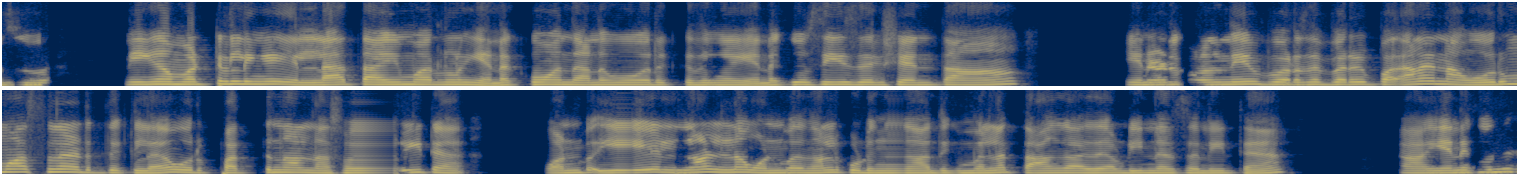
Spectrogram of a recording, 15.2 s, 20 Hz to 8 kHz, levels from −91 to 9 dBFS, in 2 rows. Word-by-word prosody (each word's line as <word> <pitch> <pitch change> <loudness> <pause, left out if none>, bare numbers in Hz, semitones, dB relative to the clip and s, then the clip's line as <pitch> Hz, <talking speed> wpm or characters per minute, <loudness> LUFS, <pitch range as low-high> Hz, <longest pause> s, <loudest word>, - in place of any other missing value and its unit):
Super, 175 - -5
super. 190 +1 -4 0.4
நீங்க 230 +1 +5
மட்டும் 235 +3 +2
இல்லேங்க. 245 -1 +3
எல்லா 205 +2 +4 0.2
தாய்மார்களும் 220 -1 +2
எனக்கும் 185 +5 0
அந்த 210 -1 +1
அனுபவம் 205 0 0
இருக்குதுங்க. 190 -1 -3
எனக்கும் 200 +4 -2
சிசெர்க்ஷன் 210 -2 +1
தான். 205 +2 +2 0.7
என்னோட 210 +1 +2
குழந்தையும் 220 +2 +1
பிறந்த 220 0 +1
பிறகு 225 0 +1
ஆனா 265 - +3
நான் 205 -3 +1
1 220 +3 +1
மாசம்லாம் 270 -1 +2
எடுத்துக்கல. 195 -2 -2
ஒரு 195 -3 -4
10 195 +2 -2
நாள் 225 -2 +1
நான் 180 - -3
சொல்லிட்டேன். 195 +1 -2 0.5
ஒன்ப 205 +4 -1
ஏ - - +5
7 235 -2 0
நாள் 250 +1 +2
இல்லனா, 235 0 +1
9 200 0 -1
நாள் 220 +2 -2
கொடுங்க. 190 -2 -1
அதுக்கு 180 0 -5
மேலலாம் 215 +3 -2
தாங்காது, 195 0 0
அப்பிடின்னு 185 +1 -1
நான் 185 +1 -5
சொல்லிட்டேன். 180 +1 -2 0.7
ஆ - - 0 0.2
எனக்கு 220 +3 -2
வந்து 275 +3 -1
210 Hz, 180 wpm, -18 LUFS, 195-220 Hz, 0.7 s, நீங்க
